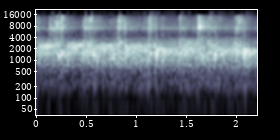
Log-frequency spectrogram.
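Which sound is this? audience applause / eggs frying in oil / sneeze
audience applause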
